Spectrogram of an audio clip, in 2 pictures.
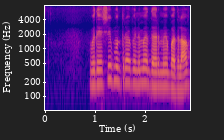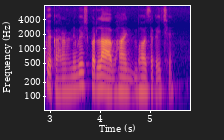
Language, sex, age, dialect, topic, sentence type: Maithili, male, 25-30, Eastern / Thethi, banking, statement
